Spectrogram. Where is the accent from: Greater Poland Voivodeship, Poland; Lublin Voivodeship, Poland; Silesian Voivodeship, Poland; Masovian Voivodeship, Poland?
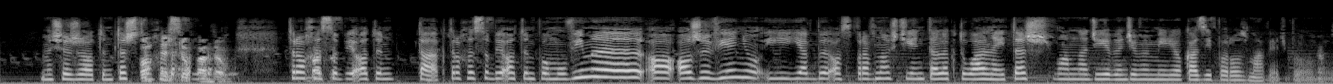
Masovian Voivodeship, Poland; Warsaw; Ja z Warszawy.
